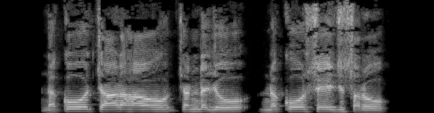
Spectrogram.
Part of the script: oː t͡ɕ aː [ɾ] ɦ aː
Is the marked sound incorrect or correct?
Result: incorrect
